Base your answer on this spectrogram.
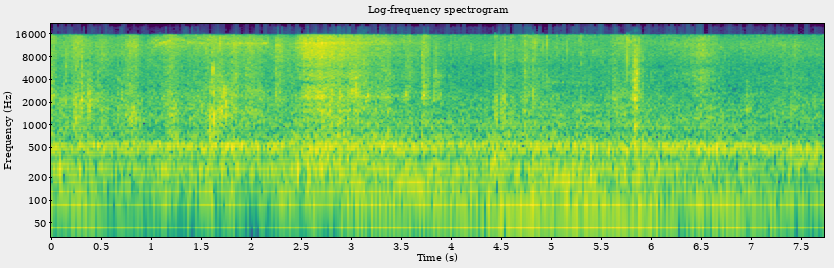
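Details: In Ciseke village, Cibeber, Indonesia, wild honey bees fill the air with a steady, low droning hum while a colony is moved into a still-empty hive with no honey yet, with faint rustling and tapping of handling.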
